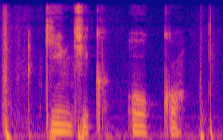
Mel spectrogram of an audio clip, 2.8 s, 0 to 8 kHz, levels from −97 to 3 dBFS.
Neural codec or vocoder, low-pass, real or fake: none; 7.2 kHz; real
